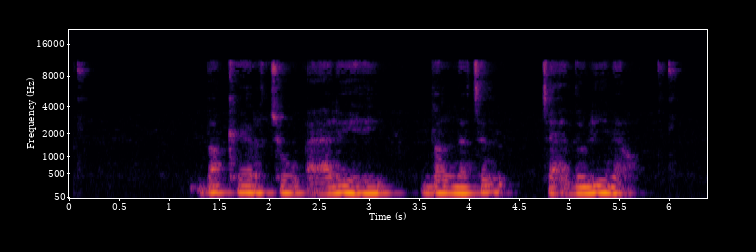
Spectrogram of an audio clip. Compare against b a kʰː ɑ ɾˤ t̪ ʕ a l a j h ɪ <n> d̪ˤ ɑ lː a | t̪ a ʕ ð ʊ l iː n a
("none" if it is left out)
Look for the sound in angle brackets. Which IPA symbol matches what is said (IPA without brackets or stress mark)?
none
